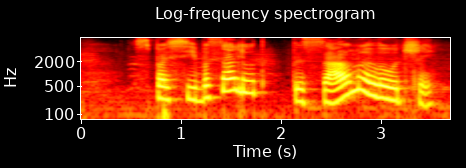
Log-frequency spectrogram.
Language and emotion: Russian, positive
